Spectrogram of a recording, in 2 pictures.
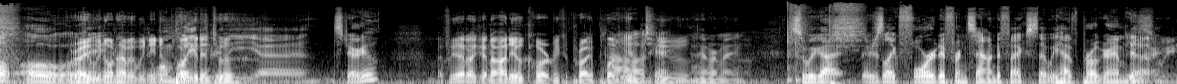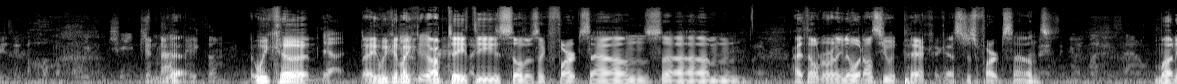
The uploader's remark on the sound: As we sort out audio levels while driving in a Buick Envision from Las Vegas to Boulder City.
